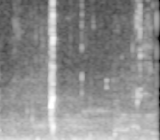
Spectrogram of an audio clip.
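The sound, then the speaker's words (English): A sharp bite into a hard, chewy Hi-Chew candy, followed by a few faint, soft chewing sounds. The mouth noises are quiet against a low background, with no talking. “It's just the texture is hard as fuck. So I was just chewing gum. So like I was like chewed into it.”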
